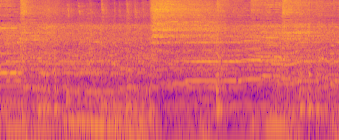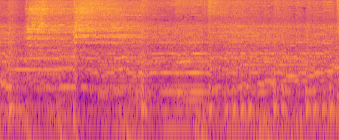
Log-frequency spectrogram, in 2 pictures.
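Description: Live heavy metal band playing an instrumental passage, with a drum kit and electric guitars, heard loud and continuous through a phone's microphone in the crowd.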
